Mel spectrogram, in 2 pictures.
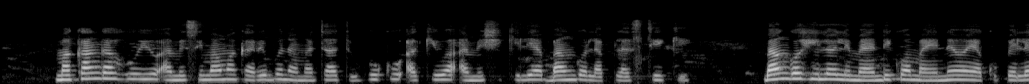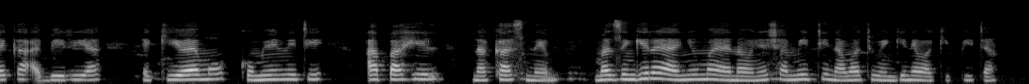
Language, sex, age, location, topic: Swahili, female, 18-24, Nairobi, government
